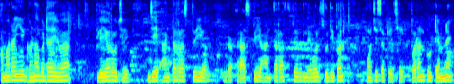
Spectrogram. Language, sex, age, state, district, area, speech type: Gujarati, male, 18-30, Gujarat, Valsad, rural, spontaneous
